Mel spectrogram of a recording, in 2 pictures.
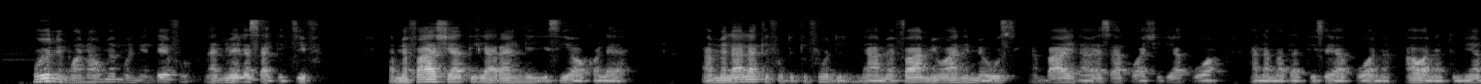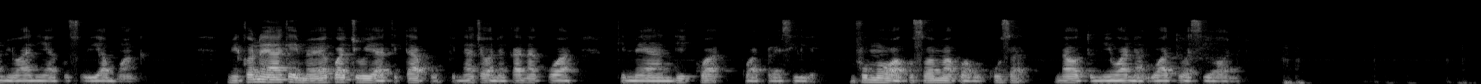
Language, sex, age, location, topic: Swahili, male, 50+, Nairobi, education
